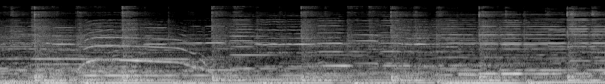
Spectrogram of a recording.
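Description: Live country band's instrumental break led by a fiddle solo over acoustic guitar and band backing. The fiddle slides up into a long held note that drops away about two seconds in, then plays on in shorter notes.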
